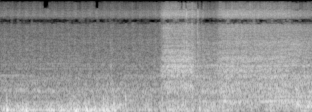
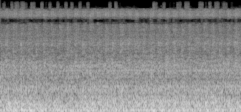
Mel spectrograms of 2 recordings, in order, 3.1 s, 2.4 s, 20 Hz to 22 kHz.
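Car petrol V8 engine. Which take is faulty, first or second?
first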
